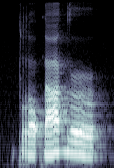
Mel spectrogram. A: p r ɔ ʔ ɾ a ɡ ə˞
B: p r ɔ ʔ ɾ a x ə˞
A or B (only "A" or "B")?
A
